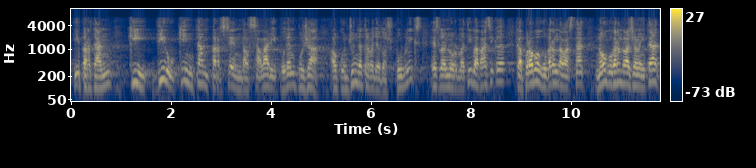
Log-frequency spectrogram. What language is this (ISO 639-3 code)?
cat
